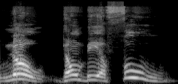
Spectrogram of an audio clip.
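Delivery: ordinary talk, nothing marked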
